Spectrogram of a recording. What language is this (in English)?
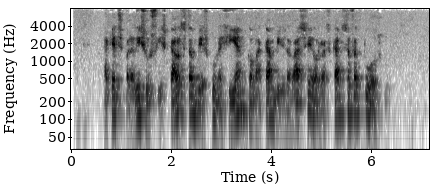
Catalan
